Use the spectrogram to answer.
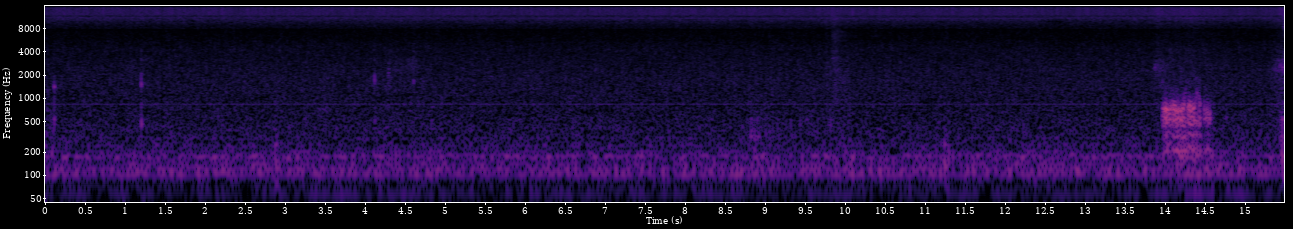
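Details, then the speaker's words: A quiet room hum, then a brief low gurgling rumble near the end, from an adult's stomach during a makeup demonstration: ordinary stomach growling, borborygmi. "you hear that that's my stomach growling sorry girls"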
